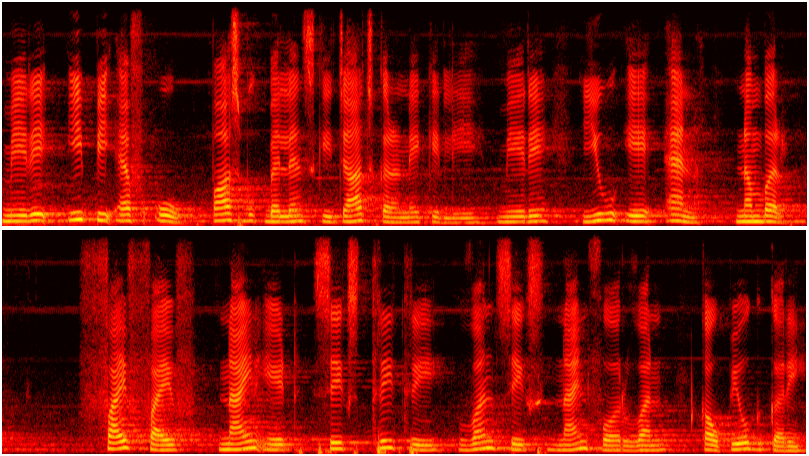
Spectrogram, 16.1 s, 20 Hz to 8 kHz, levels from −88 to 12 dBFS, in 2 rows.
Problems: constant background noise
